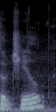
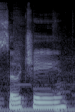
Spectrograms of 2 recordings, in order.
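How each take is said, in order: First: The name ends with an L sound. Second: The name ends without an L sound. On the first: "has like the L at the end" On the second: "in interviews she's pronounced as"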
